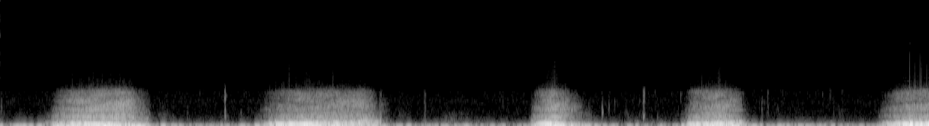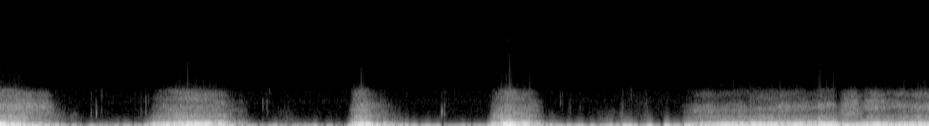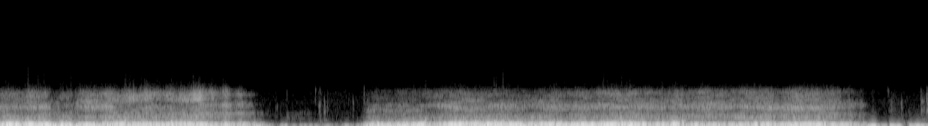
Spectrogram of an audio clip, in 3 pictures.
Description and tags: The Force from Star Wars (Choke, Push, Pull...)
Deep bass Force sound effect. Tried to do short ones for push and pull and also longer one for things like choke or grip.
